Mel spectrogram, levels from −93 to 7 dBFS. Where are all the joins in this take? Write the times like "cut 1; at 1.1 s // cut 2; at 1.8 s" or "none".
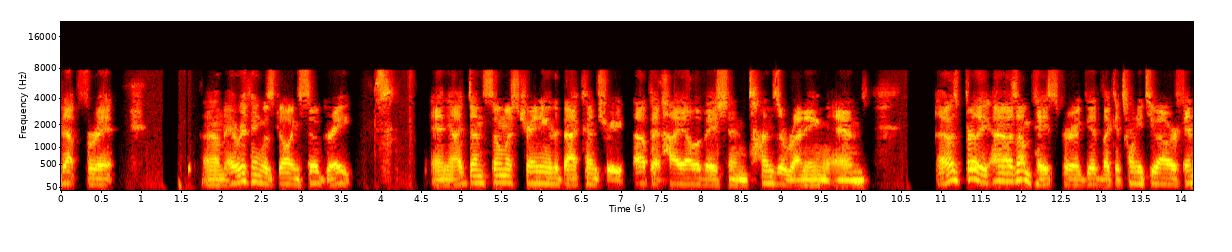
cut 1; at 1.7 s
